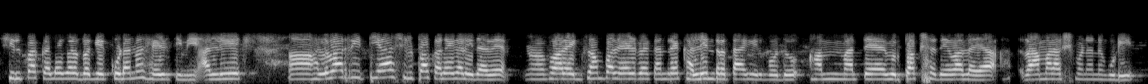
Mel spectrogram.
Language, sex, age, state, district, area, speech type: Kannada, female, 30-45, Karnataka, Vijayanagara, rural, conversation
